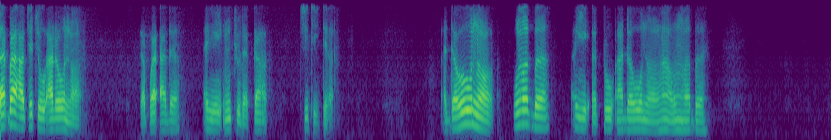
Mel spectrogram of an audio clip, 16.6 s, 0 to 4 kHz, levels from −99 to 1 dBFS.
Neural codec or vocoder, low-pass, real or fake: codec, 16 kHz, 1.1 kbps, Voila-Tokenizer; 3.6 kHz; fake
